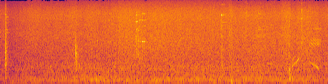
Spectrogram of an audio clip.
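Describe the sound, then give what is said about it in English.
The river Brosna rushes steadily past the water wheel it powers, a loud, unbroken wash of flowing water broken now and then by brief splashes and knocks. “This is the river Brosna flowing through here, and this is what's powering our water wheel.”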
